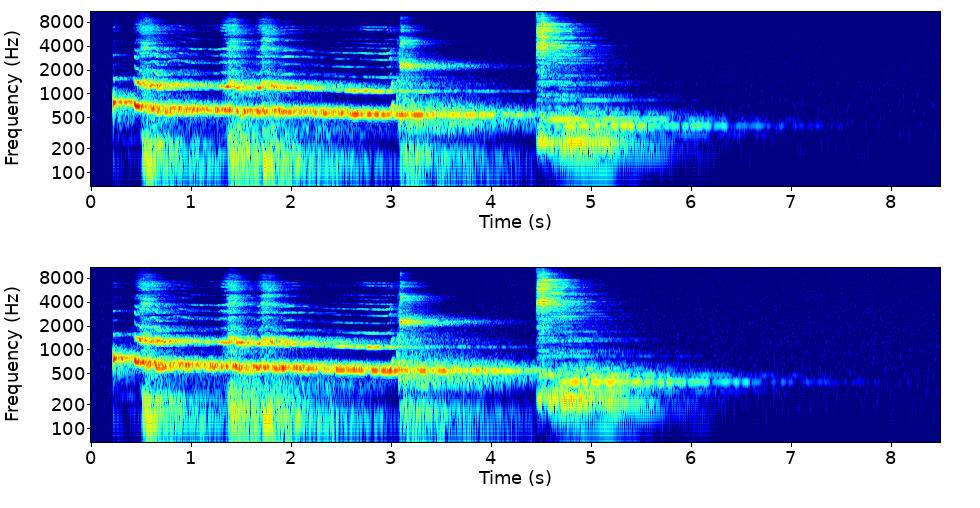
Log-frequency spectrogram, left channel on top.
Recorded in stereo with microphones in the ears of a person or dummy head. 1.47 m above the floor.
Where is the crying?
10° left (ahead or behind), 0.6 m.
